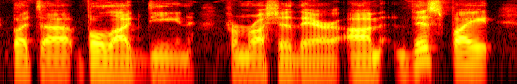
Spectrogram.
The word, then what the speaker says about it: Vologdin: but this is Adrian Luna Martinetti versus Vologdin is how you pronounce it. Vologdin, but Vologdin from Russia there.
